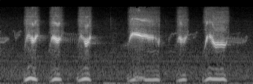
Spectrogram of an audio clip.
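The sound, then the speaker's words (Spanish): A plumbeous rail calls in a loud series of six harsh, wavering hoots, each a short burst with brief pauses between, the middle and last notes drawn out longer. “El canto retumbante del pidén.”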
